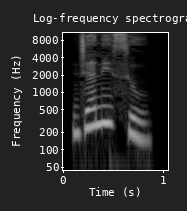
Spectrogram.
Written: ಜನಿಸು

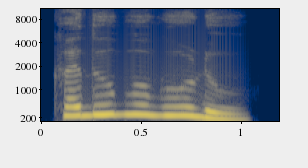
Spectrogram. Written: ಕದುಬುಗೂಡು

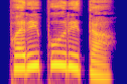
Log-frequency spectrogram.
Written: ಪ್ರಪೂರಿತ

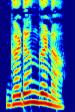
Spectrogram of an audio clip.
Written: ಗಡಂಗಣ

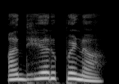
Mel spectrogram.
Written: ಅಧ್ಯರ್ಪಣ

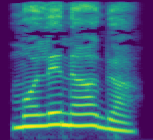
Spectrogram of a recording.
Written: ಮೊಲೆನಾಗ

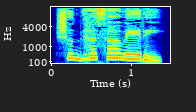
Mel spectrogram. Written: ಶುದ್ಧಸಾವೇರಿ

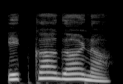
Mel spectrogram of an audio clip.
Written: ಏಕಾಕಿನಿ

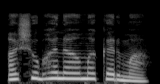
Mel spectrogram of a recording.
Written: ಅಶುಭನಾಮಕರ್ಮ

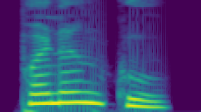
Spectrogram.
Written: ಪಾನಾಂಗ

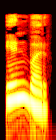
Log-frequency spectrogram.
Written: ಎನಿಬರ್

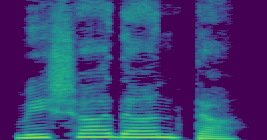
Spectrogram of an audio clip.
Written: ವಿಷಾದಾಂತ

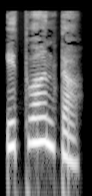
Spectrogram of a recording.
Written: ಇತ್ವಾಂತ

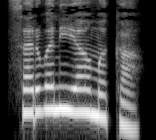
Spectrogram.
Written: ಸರ್ವನಿಯಾಮಕ

